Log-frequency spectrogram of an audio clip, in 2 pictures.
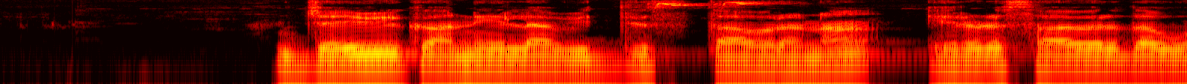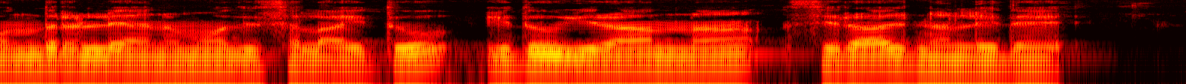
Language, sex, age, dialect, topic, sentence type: Kannada, male, 18-24, Mysore Kannada, agriculture, statement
